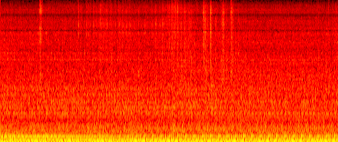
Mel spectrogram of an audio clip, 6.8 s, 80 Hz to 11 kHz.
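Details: 2009 Kenworth T370 diesel service truck, just under 35k miles and about 3,000 hours, fully serviced: a steady, deep idle with an even low rumble and no knocks, misses or hunting. Normal idle.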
